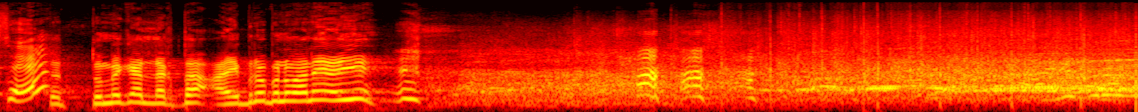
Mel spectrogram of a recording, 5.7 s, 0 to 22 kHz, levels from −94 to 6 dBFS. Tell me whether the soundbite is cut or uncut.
uncut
